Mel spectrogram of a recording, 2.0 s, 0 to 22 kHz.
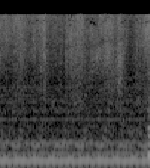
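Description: Vintage 1961 Singer Sew Handy child's electric sewing machine switched on, its small motor giving a steady electric hum with a faint regular pulse.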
